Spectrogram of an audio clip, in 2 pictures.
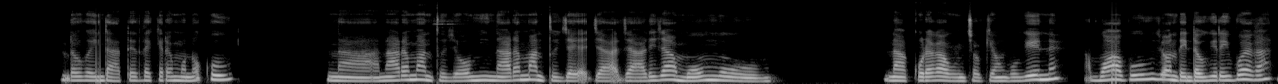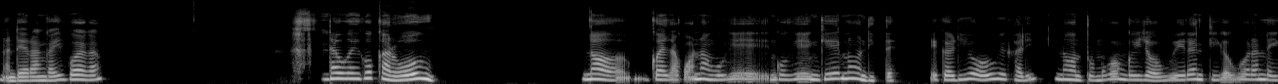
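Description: A speech recording with two brief garbled moments, at 0.96 s just before "kere mono kou" and at 11.12 s just before "bau janthe", each lasting about 40 ms. Both are chunks out of order: the audio is handled in 20 ms chunks, and in each spot one chunk landed a single chunk late, playing after the one that should follow it. Nothing is missing, but the swapped order leaves hard joins that jumble the sound.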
